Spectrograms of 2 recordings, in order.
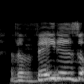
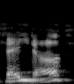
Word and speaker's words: Veda: The W has turned to V already in Sanskrit. So you have the word Veda, which comes from weid.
